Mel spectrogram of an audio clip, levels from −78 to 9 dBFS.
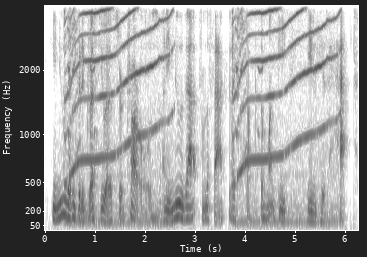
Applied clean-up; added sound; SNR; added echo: none; Squeak; -4 dB; none.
